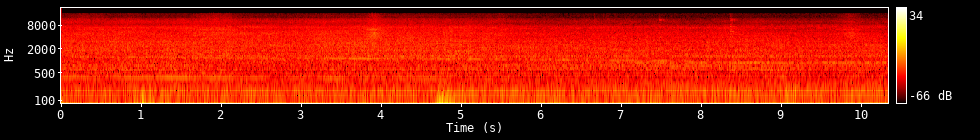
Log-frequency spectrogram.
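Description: Guzzler Classic vacuum truck running steadily as its body is hydraulically raised for a high dump, with faint tones that drift slowly lower in pitch. Two low thumps come about a second and about five seconds in.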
